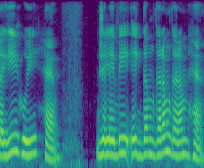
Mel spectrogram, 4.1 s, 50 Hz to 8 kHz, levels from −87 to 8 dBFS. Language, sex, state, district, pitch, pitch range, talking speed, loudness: Hindi, female, Goa, North and South Goa, 210 Hz, 190-220 Hz, 105 wpm, -13 LUFS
